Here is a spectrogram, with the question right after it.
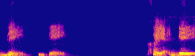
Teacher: Y-nya kayak bukan konsonan ya, ada malah jadi kayak I gitu.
